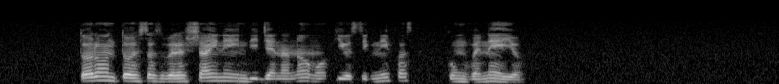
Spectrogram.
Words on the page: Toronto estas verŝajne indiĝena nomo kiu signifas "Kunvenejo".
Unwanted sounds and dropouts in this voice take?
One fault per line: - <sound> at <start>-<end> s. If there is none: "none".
none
